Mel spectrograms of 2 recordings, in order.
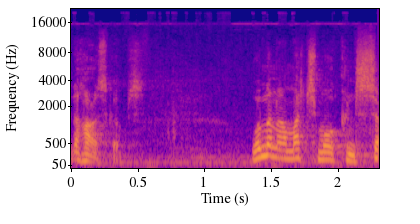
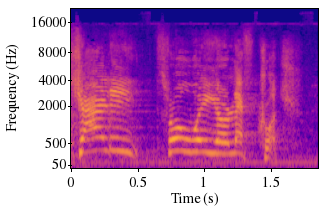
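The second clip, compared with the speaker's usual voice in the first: high, lilting Pope calling a name; mock Pope calling out, pitched high; 3 dB louder, slower than usual. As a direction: play the Pope summoning Charlie. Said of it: "he didn't have an Irish accent".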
